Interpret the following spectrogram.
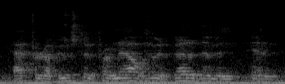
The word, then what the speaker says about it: Fresnel: F R E S Nel is spelled Frenel after August Frenel who invented them in in France.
